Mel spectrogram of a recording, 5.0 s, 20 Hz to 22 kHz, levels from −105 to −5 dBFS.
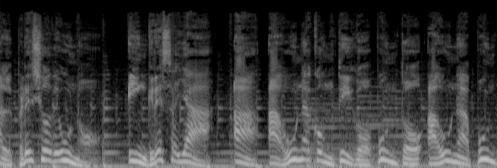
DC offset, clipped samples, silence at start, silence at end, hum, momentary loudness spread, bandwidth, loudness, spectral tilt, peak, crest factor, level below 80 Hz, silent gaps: under 0.1%; under 0.1%; 0 s; 0 s; none; 5 LU; 16 kHz; -39 LUFS; -6.5 dB/octave; -26 dBFS; 12 dB; -50 dBFS; none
